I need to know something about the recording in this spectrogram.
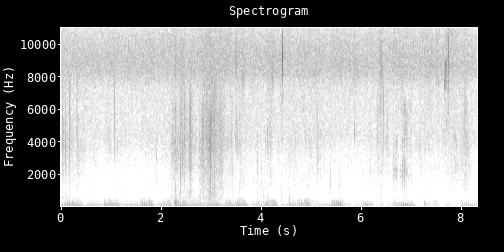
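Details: Johanna, a mother cat, gently grooms her sleeping kittens to wake them for feeding; a steady, deep purr rises and falls in regular pulses, roughly one and a half per second, with faint clicks of licking.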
